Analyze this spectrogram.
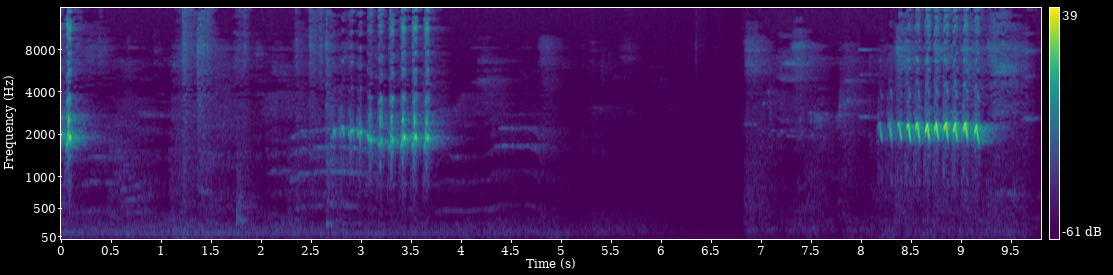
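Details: Calls of a female yellow-vented bulbul summoning a male: two bursts of fast repeated chattering notes several seconds apart, the second louder, with a quiet low hum and faint scattered sounds between them.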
